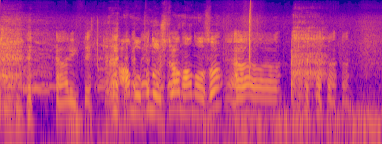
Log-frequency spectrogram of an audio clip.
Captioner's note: laughs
